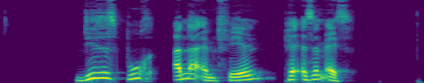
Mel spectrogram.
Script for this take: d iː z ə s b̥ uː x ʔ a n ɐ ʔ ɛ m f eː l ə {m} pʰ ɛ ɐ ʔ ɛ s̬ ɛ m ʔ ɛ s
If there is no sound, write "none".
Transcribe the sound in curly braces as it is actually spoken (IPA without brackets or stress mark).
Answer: n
